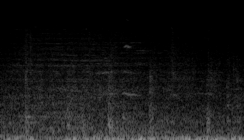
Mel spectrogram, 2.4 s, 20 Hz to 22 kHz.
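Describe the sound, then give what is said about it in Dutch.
A train rolls steadily along the rails at about 40 km per hour, slowed because a dead swan lies beside the track, with a continuous low rumble and soft rhythmic clacks of the wheels, heard from inside the carriage without any talking. “De trein rijdt met een gangetje van 40 km per uur.”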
